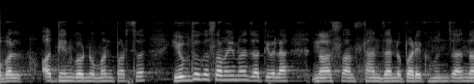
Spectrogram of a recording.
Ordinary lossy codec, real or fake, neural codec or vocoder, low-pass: none; real; none; none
